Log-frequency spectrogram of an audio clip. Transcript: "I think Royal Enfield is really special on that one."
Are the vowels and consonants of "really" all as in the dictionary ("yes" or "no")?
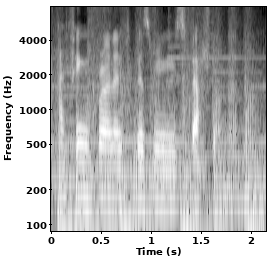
no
